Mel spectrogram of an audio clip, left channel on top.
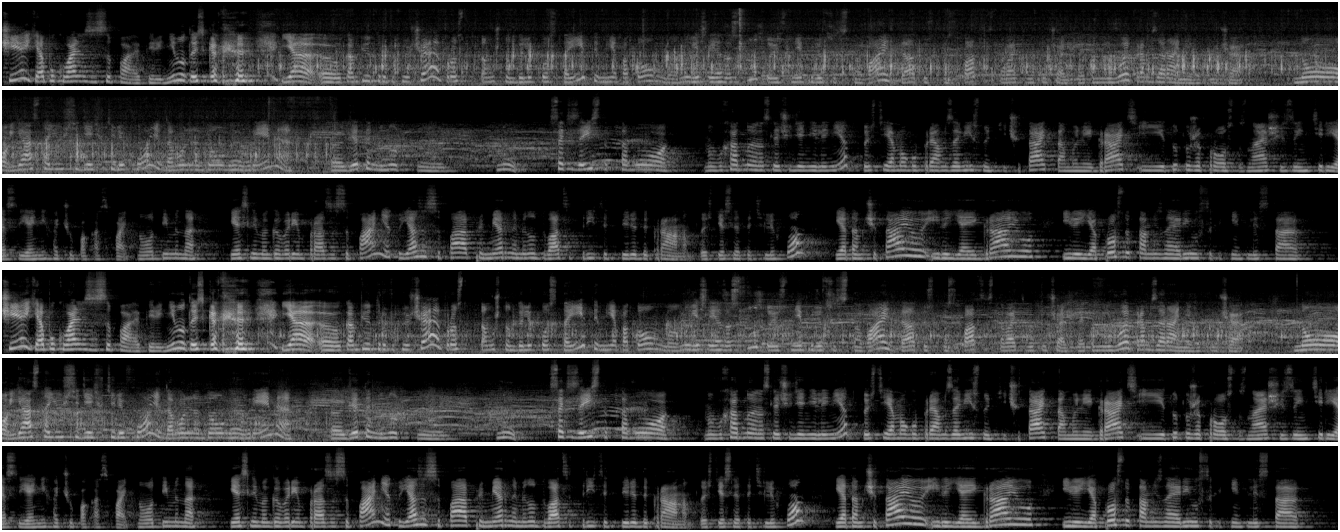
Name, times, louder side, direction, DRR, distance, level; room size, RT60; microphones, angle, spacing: voice 1, 0.0-12.4 12.9-16.3 16.6-17.8 18.3-18.5 18.8-20.0 20.4-28.7 29.0-32.7 32.9-34.8 35.1-37.0 37.3-39.7, right 3 dB, 20° right, 13 dB, 0.3 m, -29 dB
sound 1, 2.5-16.7, left 4 dB, 55° left, 1.0 m, -36 dB
sound 2, 6.7-19.8, right 4 dB, 50° right, 1.0 m, -38 dB
14.0 x 6.9 x 5.9 m, 1.0 s
head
